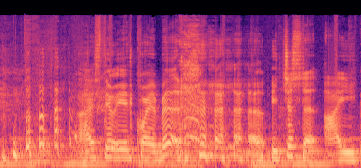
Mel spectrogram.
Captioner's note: laughs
